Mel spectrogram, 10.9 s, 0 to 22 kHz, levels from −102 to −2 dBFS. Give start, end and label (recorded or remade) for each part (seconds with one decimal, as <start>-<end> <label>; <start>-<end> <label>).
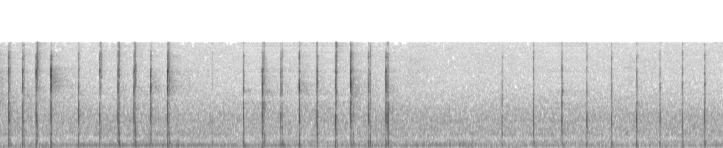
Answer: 0.0-3.6 recorded; 3.6-5.2 remade; 5.2-8.2 recorded; 8.2-8.8 remade; 8.8-10.9 recorded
